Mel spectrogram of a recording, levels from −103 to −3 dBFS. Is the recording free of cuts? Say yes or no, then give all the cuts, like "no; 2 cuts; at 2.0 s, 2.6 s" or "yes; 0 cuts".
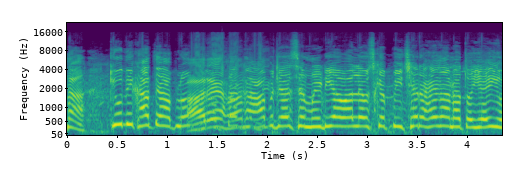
no; 1 cut; at 1.7 s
